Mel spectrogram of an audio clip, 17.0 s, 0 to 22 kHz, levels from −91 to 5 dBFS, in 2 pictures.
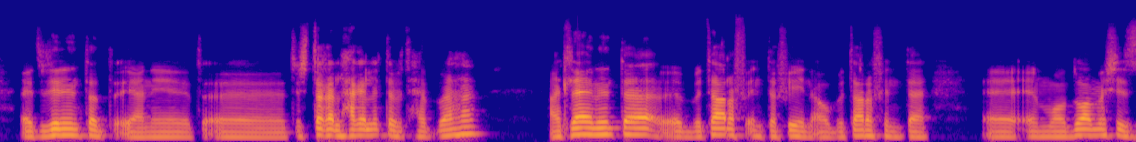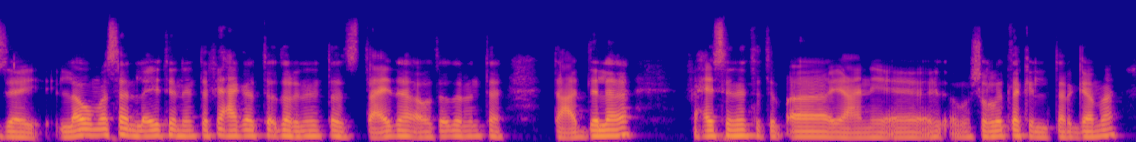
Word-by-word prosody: تبتدي 115 +5 +3
إن - - +7
أنت 130 -3 +3
يعني 105 0 -3
آآ، 100 -2 -3
تشتغل 120 +7 +4
الحاجة 130 +2 +4
اللي 130 - +2
أنت 130 0 -5
بتحبها، 125 +8 -1 0.5
هتلاقي 150 +8 +7
إن 150 - +4
أنت 150 0 +5
بتعرف 110 +7 +3
أنت 115 0 -4
فين 115 -1 -1
أو 100 0 -4
بتعرف 125 +5 0
أنت 105 -2 -3 0.4
آآ، 105 -1 -3
الموضوع 110 +5 +2
ماشي 135 0 -1
إزاي، 105 -3 -2
لو 120 +6 +2
مثلًا 135 -1 0
لقيت 120 +3 -1
إن 120 -2 -1
أنت 120 +1 -4
في 125 +3 -3
حاجات 125 0 -1
تقدر 125 -2 0
إن 115 - -3
أنت 120 +1 -4
تستعيدها 115 +1 -1
أو 105 -2 -3
تقدر 115 +3 -3
إن 115 - -5
أنت 115 -2 -6 0.4
تعدلها، 120 +10 +1 0.5
بحيث 120 +2 -1
إن 125 - +2
أنت 125 -1 -2
تبقى 110 -2 -1
يعني 95 0 -3
آآ، 100 +3 -5 0.2
شغلتك 120 +2 -2
الترجمة، 110 +5 -3
115 Hz, 165 wpm, -24 LUFS, 105-130 Hz, 0.5 s, إن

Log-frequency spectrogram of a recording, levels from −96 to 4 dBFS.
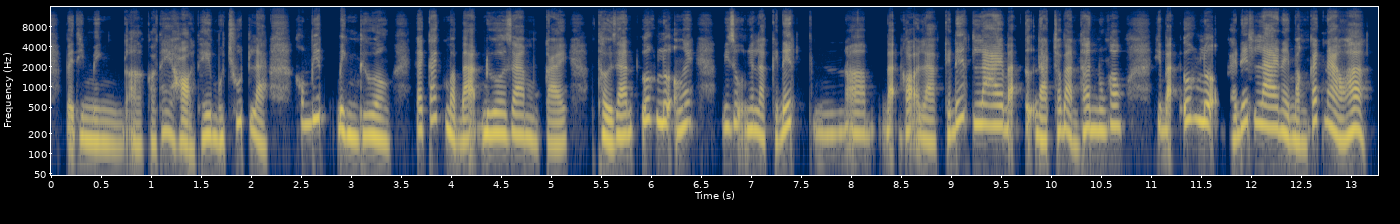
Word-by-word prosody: Vậy - - -1
thì 180 - -2
mình, 155 -4 -2
ờ, 140 - -5
có 155 - -7
thể 215 - -3
hỏi 165 -6 +1
thêm 185 +1 +1
một 170 - -1
chút 300 - -2
là, 175 -9 -1 0.3
không 280 -1 -3
biết 340 +2 +2
bình 205 -6 +4
thường 185 -4 +2 0.3
cái 230 - +1
cách 335 +7 -4
mà 205 -6 +4
bạn 165 +2 +1
đưa 205 0 +4
ra 195 -1 +1
một 175 -4 -3
cái 145 0 -2 0.3
thời 175 -5 +4
gian 190 +4 +2
ước 325 -1 0
lượng 280 -6 +3
ấy, 280 +2 0 0.3
ví 255 - -1
dụ 280 - -1
như 230 0 +1
là 210 - +2
cái 170 - -6
đết 255 +5 +4 0.5
ơ, 205 -4 -1 0.2
bạn 230 - -1
gọi 185 - +1
là 160 -2 0
cái 200 - -2
deadline 280 -4 +3
bạn 230 - +1
tự - - -2
đặt 170 -3 +2
cho 225 - -1
bản 215 -12 0
thân, 235 0 +2
đúng 225 - +2
không? 265 0 +1 0.3
Thì - - -4
bạn - - +2
ước 330 - +2
lượng 295 -3 +4
cái 175 - -4
deadline 270 -3 +3
này 210 -5 +2
bằng 155 -3 -1
cách 310 0 -1
nào 235 - +3
ha? 225 +3 +5
210 Hz, 265 wpm, -21 LUFS, 175-265 Hz, 0.5 s, ha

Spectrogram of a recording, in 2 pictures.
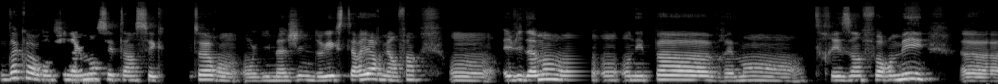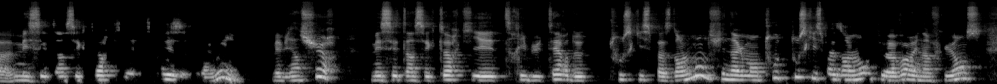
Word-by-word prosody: D'accord, 275 +2 +2
donc 210 -2 0
finalement 220 +3 +2
c'est 225 -4 -2
un 200 -1 0
secteur, 225 - 0
on 175 -2 -3
on 165 - -4
l'imagine 180 +3 -2
de 180 - -1
l'extérieur, 205 +5 +4
mais 205 - +1
enfin, 195 +3 -2 0.3
on 180 -2 -2
évidemment 205 0 +3
on - - -9
on 195 0 -4
on 195 - -3
n'est 195 0 0
pas 210 -1 +5
vraiment 175 -2 -5
très 190 0 -2
informé, 210 +5 +2 0.3
heu, 165 -2 -2
mais 190 0 -2
c'est 185 +1 -1
un 190 - -3
secteur 190 +3 -1 0.2
qui - - -15
est - - -8 0.2
très 235 -2 +3 0.3
bah - - -6
oui, - - -1 0.3
mais 180 - -4
bien 185 +2 -4
sûr, 330 - +2 0.3
mais 195 0 -1
c'est 195 +1 +1
un 190 - 0
secteur 190 +3 0
qui 215 - -6
est 375 -1 +4
tributaire 210 - -1
de 185 -2 0 0.2
tout 225 - -7
ce 220 - -2
qui 210 -2 -6
se 210 - -4
passe 180 -3 -2
dans 200 +2 0
le 230 - +2
monde 400 -2 +3
finalement. 210 -5 +1
Tout 300 +9 -5
tout 340 - -1
ce 335 - +1
qui 285 -4 -4
se 275 - -5
passe 230 -1 -1
dans 215 -1 +1
le - - +2
monde 260 +2 -2
peut 200 -3 +1
avoir 225 +5 +2
une 195 -3 0
influence, 240 +10 -2
205 Hz, 200 wpm, -21 LUFS, 190-230 Hz, 0.3 s, pas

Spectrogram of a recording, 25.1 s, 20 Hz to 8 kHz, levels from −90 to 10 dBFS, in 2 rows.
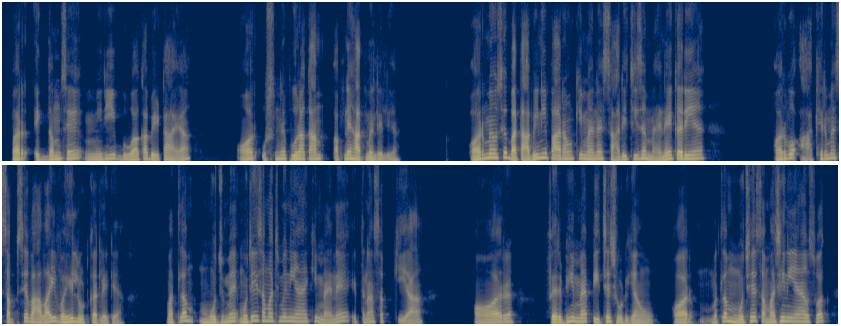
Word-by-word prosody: पर 145 +4 +5 0.2
एकदम 130 +5 0
से 170 - +3 0.2
मेरी 130 +8 -1
बुआ 125 +1 +2
का 155 - +3
बेटा 135 0 -1
आया 125 +8 -2 0.9
और 155 +2 +2
उसने 155 +8 -2
पूरा 165 0 +3
काम 160 +1 +2 0.2
अपने 160 +6 +1
हाथ 120 -3 +3
में 120 -1 +1
ले 110 -1 -3
लिया। 105 +1 -8 1.1
और 145 +6 +5
मैं 205 +3 +4
उसे 210 +3 +3
बता 125 - +4
भी 165 +8 +3
नहीं 220 +2 +4
पा 165 -2 +5
रहा 165 - +2
हूँ 175 - 0
कि 185 - -1
मैंने 160 +2 +2
सारी 140 -2 -2
चीज़ें 165 +4 0
मैंने 120 +2 +1
करी 170 0 +5
हैं। 180 +2 0 1.1
और 150 +4 +3
वो 200 +4 +3
आखिर 120 +9 -4
में 200 +2 +1
सबसे 150 -1 -2
वाह-वाही 155 +1 +2
वही 150 -2 +3
लूटकर 140 -5 0
ले 110 -1 -3
गया। 100 +1 -7 0.7
मतलब 190 +9 0
मुझ 140 -2 0
में 175 +6 +1
मुझे 150 +6 +1
ही 220 - +1
समझ 200 -3 -2
में 195 0 0
नहीं 190 -1 -1
आया 175 0 -2
कि 190 +3 -7
मैंने 140 +3 -2
इतना 145 +5 -6
सब 180 +1 -8
किया 110 +3 -4 0.8
और 140 +7 +1 0.6
फिर 140 -2 +5
भी 175 +9 +2
मैं 175 0 +3
पीछे 145 +4 +2
छूट 155 -7 -2
गया 120 +1 -1
हूँ। 115 0 -4 0.3
और 130 +1 +1 0.3
मतलब 160 +7 0
मुझे 160 +1 +2
समझ 155 -3 0
ही 195 - +4
नहीं 185 -2 +1
आया 175 0 0
उस 160 -1 -3
वक़्त 180 +2 -1
155 Hz, 175 wpm, -22 LUFS, 130-175 Hz, 1.1 s, पर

